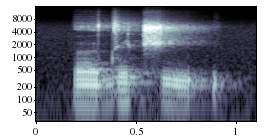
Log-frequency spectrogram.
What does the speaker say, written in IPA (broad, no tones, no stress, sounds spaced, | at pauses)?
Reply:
ə d ɪ t͡ʃ i ʔ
